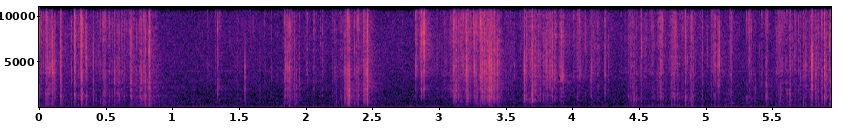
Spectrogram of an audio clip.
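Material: Polystyrene beads.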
